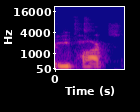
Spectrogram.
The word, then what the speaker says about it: epoch: equal to a value i see epics or epochs i i know it's not pronounced epic but i say epic um or if i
